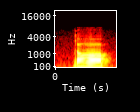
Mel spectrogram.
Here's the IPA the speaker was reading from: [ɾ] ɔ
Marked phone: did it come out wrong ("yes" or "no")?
no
